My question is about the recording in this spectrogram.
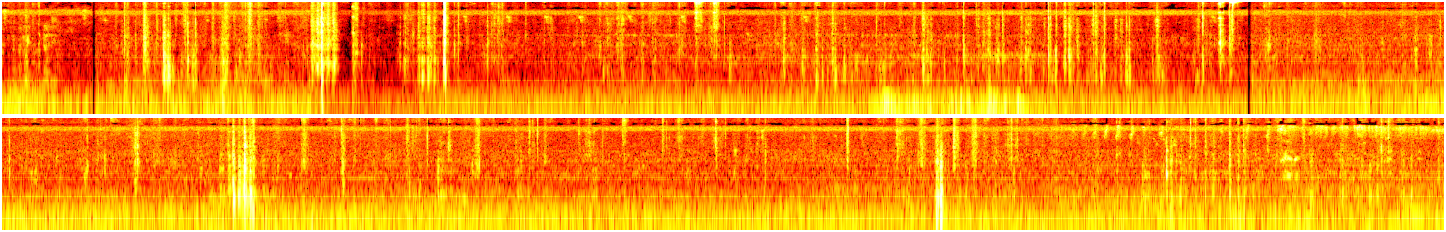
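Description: Hand tools clinking against Lambretta engine parts: a few sharp metallic clicks and knocks spaced several seconds apart, with smaller ticks between, over a faint steady low hum.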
